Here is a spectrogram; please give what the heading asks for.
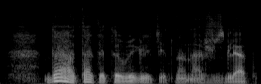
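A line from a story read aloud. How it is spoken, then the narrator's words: Sighing. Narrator (Russian): вздохнул мистер Уилмот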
